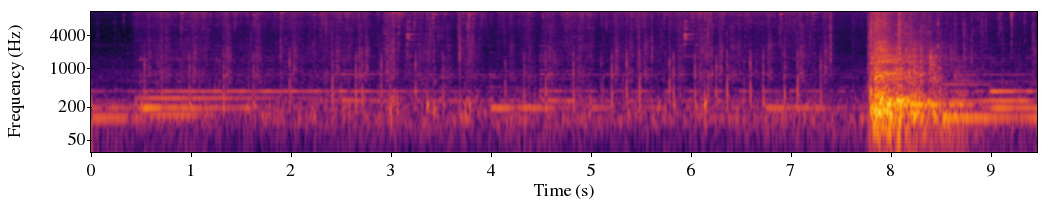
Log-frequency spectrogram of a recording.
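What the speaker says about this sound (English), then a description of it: "why are you smashing the workbench?" A wooden workbench is smashed in the Roman-era video game Expeditions: Rome, a loud, close crashing burst of breaking near the end that cuts over steady game music and earlier light clip-clop sounds.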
